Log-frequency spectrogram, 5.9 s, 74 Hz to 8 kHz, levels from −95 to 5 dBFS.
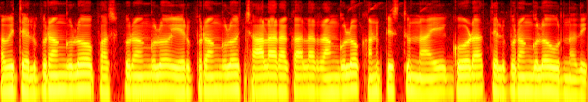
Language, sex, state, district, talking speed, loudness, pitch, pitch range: Telugu, male, Telangana, Mahabubabad, 155 wpm, -15 LUFS, 125 Hz, 120-125 Hz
